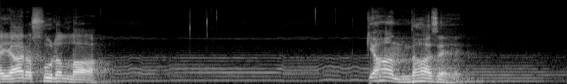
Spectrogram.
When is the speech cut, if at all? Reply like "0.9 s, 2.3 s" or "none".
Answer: 1.1 s, 3.7 s, 4.7 s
